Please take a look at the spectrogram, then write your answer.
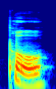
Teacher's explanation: a little shorter than the English O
